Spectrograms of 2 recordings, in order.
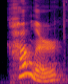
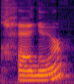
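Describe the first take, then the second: First: Both vowels are reduced, ending in 'er'. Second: Both vowels are full, ending in a clear 'or'. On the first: This is the everyday form used in normal speech. "Color is how we say it when we're talking" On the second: This is the careful form used for spelling. "Color is how we say it to spell it"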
